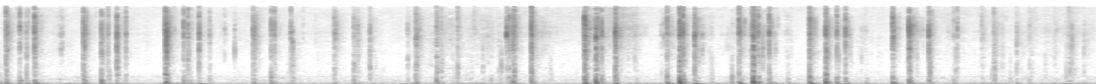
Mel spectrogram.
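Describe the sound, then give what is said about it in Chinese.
Crinkling and tearing of a cola-flavoured popping candy packet being opened: many sharp, dry crackles and rustles in irregular clusters, fairly faint, with no voices. “刚刚去把这个包装拆开了，跳跳糖的包装，然后吃它了”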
